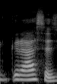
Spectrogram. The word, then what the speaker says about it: gracias: And now let's hear you say gracias. You have to roll the R.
